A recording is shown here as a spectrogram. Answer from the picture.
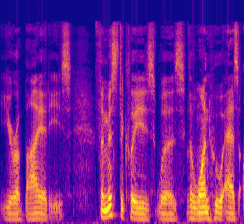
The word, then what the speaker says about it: Themistocles: There are a number of interesting characters whom you portray quite vividly in this book, starting with, and you'll have to forgive my pronunciation and hopefully correct me, Themistocles. Is that close? – Let's make it Themistocles.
